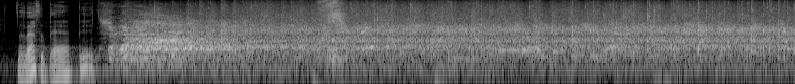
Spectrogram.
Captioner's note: applause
